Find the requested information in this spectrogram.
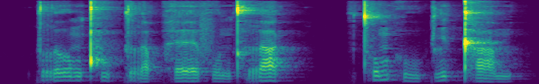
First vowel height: mid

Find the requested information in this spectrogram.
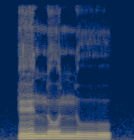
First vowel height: mid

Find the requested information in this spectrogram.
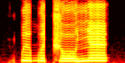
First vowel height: high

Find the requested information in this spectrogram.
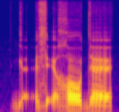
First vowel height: low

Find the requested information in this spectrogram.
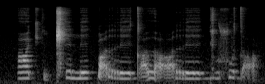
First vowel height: low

